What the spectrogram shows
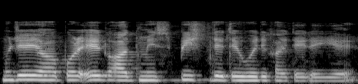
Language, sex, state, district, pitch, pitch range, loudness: Hindi, female, Arunachal Pradesh, Lower Dibang Valley, 190 Hz, 185-200 Hz, -16 LUFS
